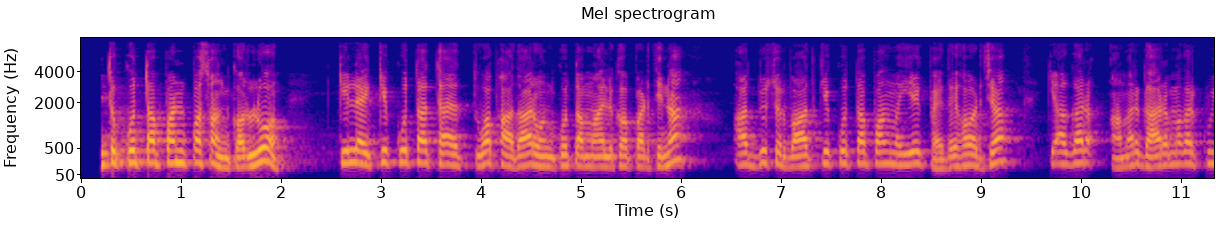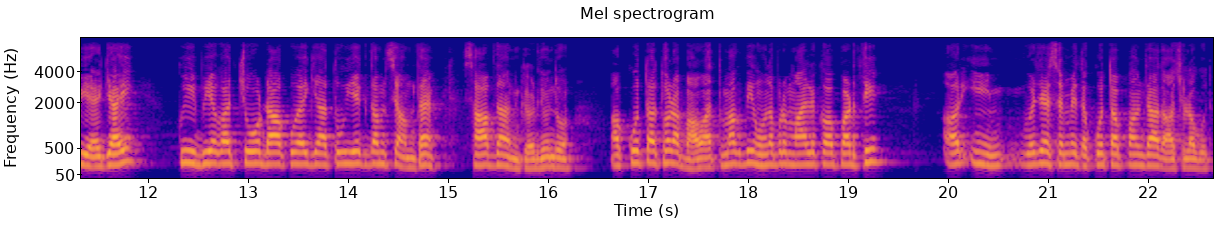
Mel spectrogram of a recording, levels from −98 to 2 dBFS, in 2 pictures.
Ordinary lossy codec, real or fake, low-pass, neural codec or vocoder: none; real; 7.2 kHz; none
